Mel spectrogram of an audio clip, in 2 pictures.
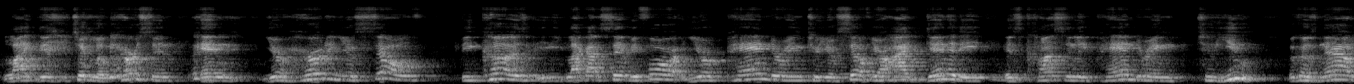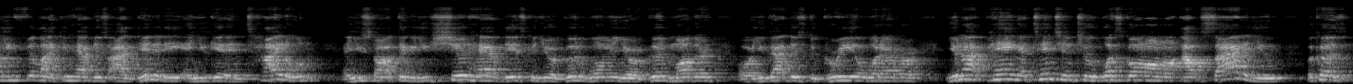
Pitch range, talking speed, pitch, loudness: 175-240 Hz, 160 wpm, 195 Hz, -23 LUFS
